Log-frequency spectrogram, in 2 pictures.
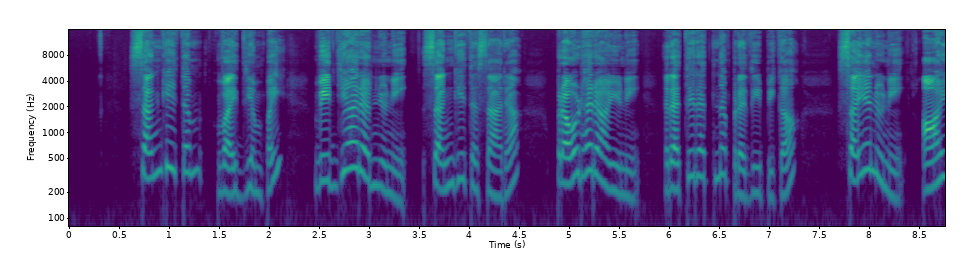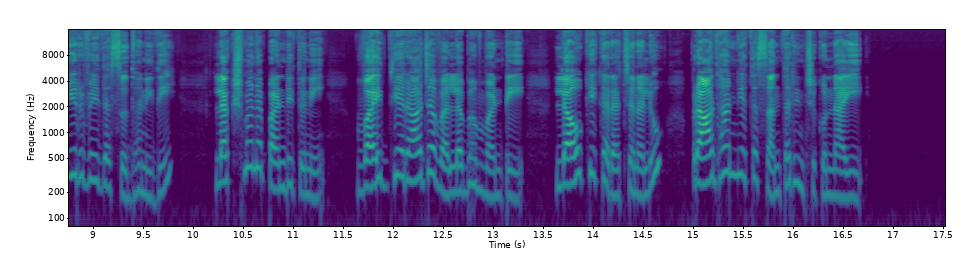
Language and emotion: Telugu, neutral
